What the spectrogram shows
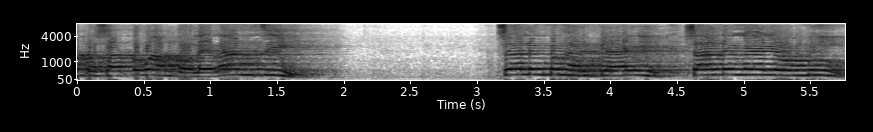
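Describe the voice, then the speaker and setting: Javanese man as a spiritual teacher, lively high voice, emphatic and repetitive, heavy room echo. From Java. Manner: emphatic, repeats key phrases, mixes in Javanese. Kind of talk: teaching talk. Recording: very echoey room.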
